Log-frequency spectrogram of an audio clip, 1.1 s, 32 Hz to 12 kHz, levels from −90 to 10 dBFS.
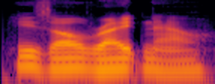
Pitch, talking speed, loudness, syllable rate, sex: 95 Hz, 225 wpm, -17 LUFS, 4.1 syllables/s, male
